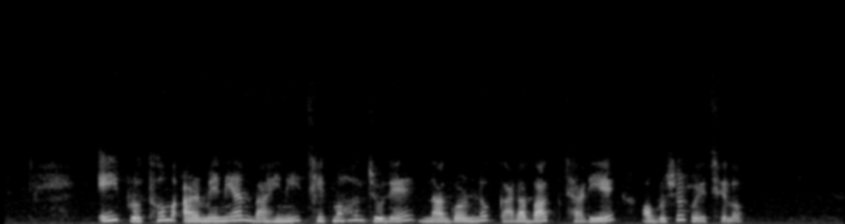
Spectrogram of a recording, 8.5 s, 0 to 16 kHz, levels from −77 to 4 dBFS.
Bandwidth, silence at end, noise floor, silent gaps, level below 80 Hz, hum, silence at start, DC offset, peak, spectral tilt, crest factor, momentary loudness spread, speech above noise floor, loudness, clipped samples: 5.2 kHz; 1.05 s; -60 dBFS; none; -60 dBFS; none; 1 s; under 0.1%; -4 dBFS; -7.5 dB/octave; 20 dB; 8 LU; 37 dB; -23 LUFS; under 0.1%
